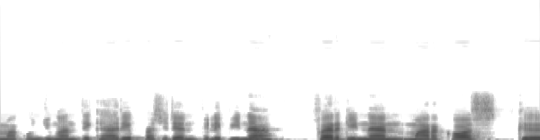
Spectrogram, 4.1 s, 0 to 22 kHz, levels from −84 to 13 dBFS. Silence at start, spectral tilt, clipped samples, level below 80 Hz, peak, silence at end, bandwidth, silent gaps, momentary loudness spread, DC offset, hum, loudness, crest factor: 0 s; -7 dB/octave; under 0.1%; -60 dBFS; -4 dBFS; 0 s; 7.4 kHz; none; 7 LU; under 0.1%; none; -24 LUFS; 18 dB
